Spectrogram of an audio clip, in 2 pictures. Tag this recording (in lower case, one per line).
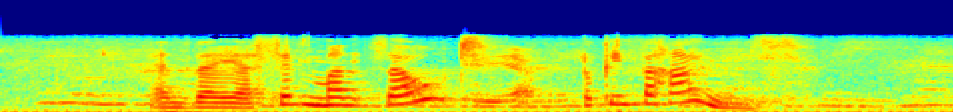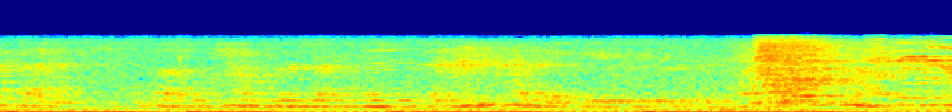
speech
